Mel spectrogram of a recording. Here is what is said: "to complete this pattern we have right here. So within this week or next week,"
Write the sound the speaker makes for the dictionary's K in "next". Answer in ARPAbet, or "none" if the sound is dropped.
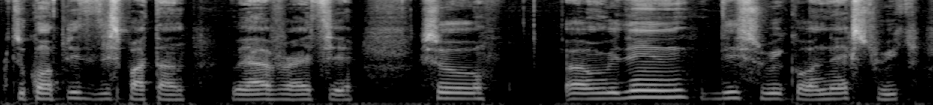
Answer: K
